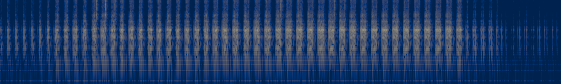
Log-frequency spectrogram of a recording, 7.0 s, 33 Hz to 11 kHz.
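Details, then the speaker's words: 1940s Stewart Warner tube radio before repair: loud pulsing howl about four beats a second with steady high tone, dying as power drops; oscillation attributed to failed leaky capacitors. "flip this in through and it's oscillating if you can hear that in the speaker"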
